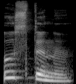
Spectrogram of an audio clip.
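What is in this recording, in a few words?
"ыстыны", Komi, female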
